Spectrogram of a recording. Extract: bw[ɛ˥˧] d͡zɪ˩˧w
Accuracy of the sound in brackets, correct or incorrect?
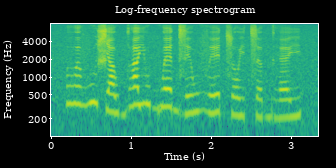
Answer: correct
